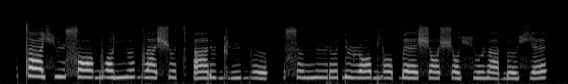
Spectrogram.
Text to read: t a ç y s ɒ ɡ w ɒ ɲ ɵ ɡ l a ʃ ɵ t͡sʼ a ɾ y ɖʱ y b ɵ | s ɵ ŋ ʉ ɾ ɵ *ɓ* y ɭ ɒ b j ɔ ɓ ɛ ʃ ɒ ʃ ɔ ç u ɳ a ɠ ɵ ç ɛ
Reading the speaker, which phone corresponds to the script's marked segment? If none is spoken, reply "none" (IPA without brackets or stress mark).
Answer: ɗ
